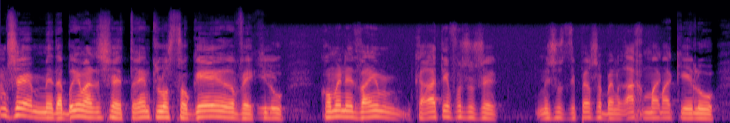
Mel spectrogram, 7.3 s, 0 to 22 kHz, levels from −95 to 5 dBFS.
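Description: At 2.56 s the digital radio blends to analogue. The receiver loses its digital signal and cross-fades over about 0.22 s to the station's FM broadcast. The speech drops by about 2 dB. A faint hiss comes up, roughly 35 dB below the speech. At 6.73 s the receiver blends back to digital, and the hiss goes with it.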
